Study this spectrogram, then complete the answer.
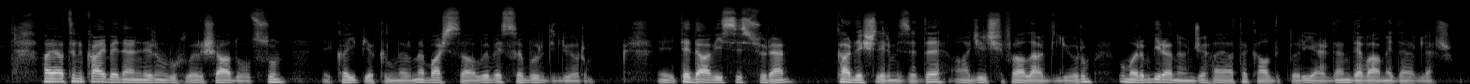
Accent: Altınşehir, Istanbul, Turkey; 1962'de doğdum ve 60'lı yıllar benim için tam anlamıyla radyo günleriydi. Küçükçekmece Gölü'nün kuzeyindeki Altınşehir Köyü'nde 1970'lere kadar elektrik yoktu. Evimizdeki pilli radyo bizim için dünyaya açılan kapıydı.

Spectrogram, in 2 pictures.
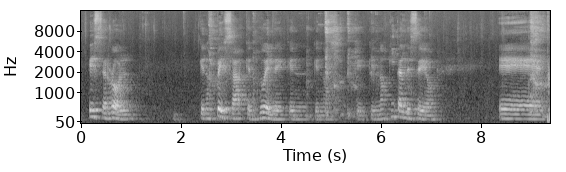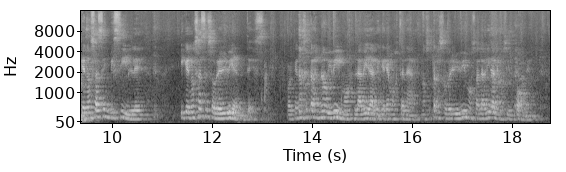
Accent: Argentina; como somos argentinas y somos hijas de las madres de la Plaza de Mayo

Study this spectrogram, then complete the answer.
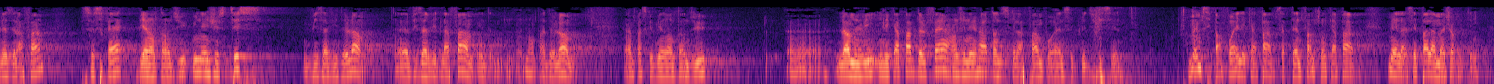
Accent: Montreal, Quebec, Canada; dans un quartier à Montréal, c'est-à-dire à Montréal Nord. Hein. Et bien entendu, c'est là que j'ai grandi, à Montréal Nord

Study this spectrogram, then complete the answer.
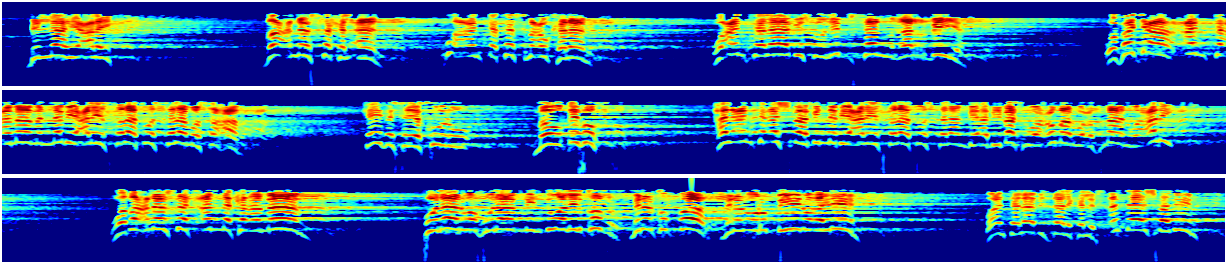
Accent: Yemen; اللهم جنب بلادنا اليمن وسائر بلاد

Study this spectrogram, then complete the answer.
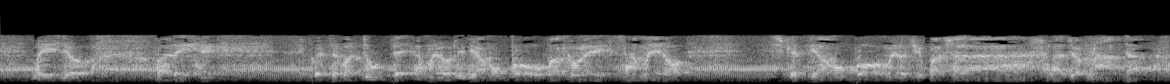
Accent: Sassari, Sardinia, Italy; mia madre è Teresa, dunque non sono sassarese puro, capito? Sono nato a Sassari, però non sono proprio sassarese

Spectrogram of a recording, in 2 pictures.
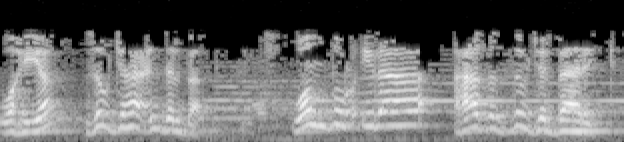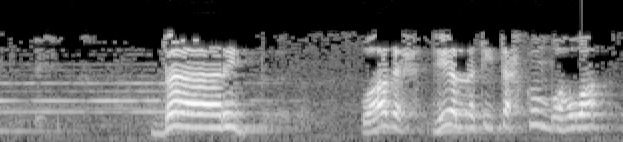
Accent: Yemen; هذه اللغة موجودة عندنا في اليمن،

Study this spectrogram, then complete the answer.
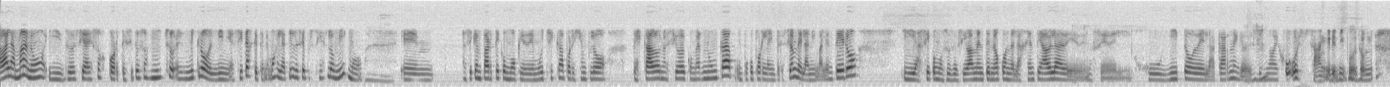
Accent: Mendoza, Argentina; Yo nací en Mendoza, vivo acá, vivo en Godoy Cruz, que es una ciudad dentro de Mendoza, y siempre he estado acá. Nací acá y aquí me quedé

